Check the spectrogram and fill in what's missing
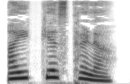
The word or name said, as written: ಐಕ್ಯಸ್ಥಲ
